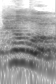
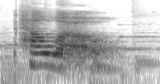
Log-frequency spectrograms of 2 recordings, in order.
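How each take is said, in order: First: It is said with a standard pronunciation. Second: It is said with a local Utah pronunciation. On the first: This is the speaker's own pronunciation. "I say the word pillow" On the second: This is how many local people say it. "a lot of people say pillow"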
